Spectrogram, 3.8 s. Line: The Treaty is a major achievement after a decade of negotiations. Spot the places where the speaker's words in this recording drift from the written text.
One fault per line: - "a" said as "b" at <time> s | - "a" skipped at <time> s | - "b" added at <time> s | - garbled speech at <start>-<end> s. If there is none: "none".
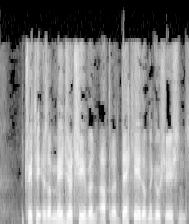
none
